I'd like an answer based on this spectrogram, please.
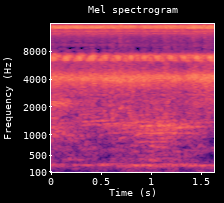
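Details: After midday rain in the rainy season near Bogor, a dense chorus of frogs croaks steadily, many voices blending into a continuous droning throb.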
